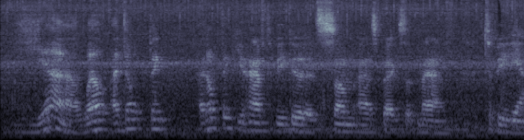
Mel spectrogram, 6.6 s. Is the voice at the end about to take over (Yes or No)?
No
